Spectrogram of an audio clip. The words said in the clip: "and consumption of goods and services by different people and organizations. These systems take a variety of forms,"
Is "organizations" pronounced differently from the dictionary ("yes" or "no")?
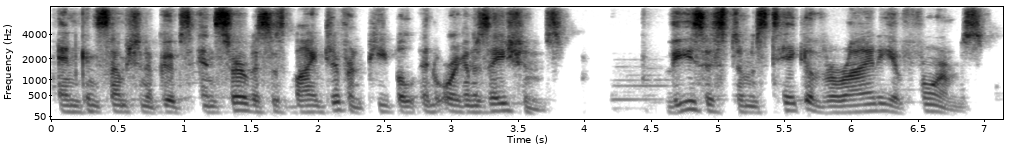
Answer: no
